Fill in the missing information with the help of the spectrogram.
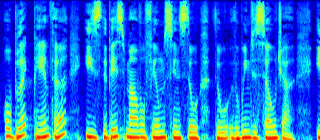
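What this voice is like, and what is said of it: Imitates another person's voice. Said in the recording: “I will read out in my best Sebastian voice”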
